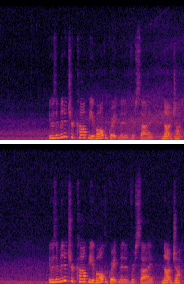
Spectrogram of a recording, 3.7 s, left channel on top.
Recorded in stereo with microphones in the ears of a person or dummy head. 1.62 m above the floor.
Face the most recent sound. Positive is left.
turn(degrees=5)  # may be behind; listen again after turning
